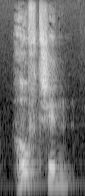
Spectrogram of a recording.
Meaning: main clause
- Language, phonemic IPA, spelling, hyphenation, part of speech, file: Dutch, /ˈɦoːf(t)sɪn/, hoofdzin, hoofd‧zin, noun, Nl-hoofdzin.ogg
